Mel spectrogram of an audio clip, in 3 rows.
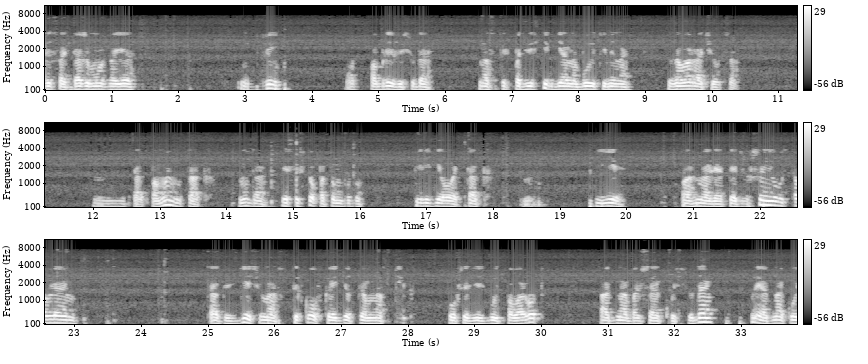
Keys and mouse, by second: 1.6 shift+click, 3.2 g, 6.4 click, 15.0 shift+middle click, 16.8 click, 17.6 shift+middle click, 19.4 e, 20.5 click, 20.9 e, 21.5 click, 22.6 click, 22.6 e, 23.5 shift+middle click, 25.9 e, 27.5 click, 28.5 e, 31.9 click, 32.6 e.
